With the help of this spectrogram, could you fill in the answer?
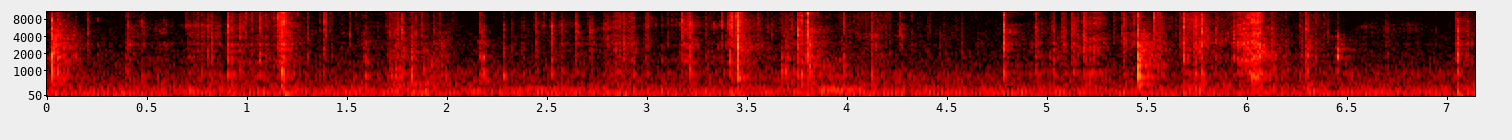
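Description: A knife shaves and carves curls off a palm-sized, hand-held solid green oval bar of soap with a grey surface layer. Quiet, bright, crisp scraping and crinkling strokes come in quick irregular bursts, each dying away almost instantly over a faint steady low hum.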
